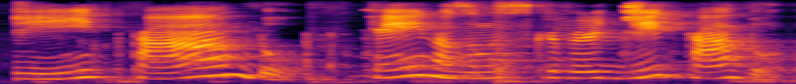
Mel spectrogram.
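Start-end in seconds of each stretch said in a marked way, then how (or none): 0.1-1.5 drawn-out dictation word; slow dictation. Shown as a demonstration. Teacher to pupils, the word drawn out slowly. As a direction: say it slowly for children to write. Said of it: "a gente vai escrever di".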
